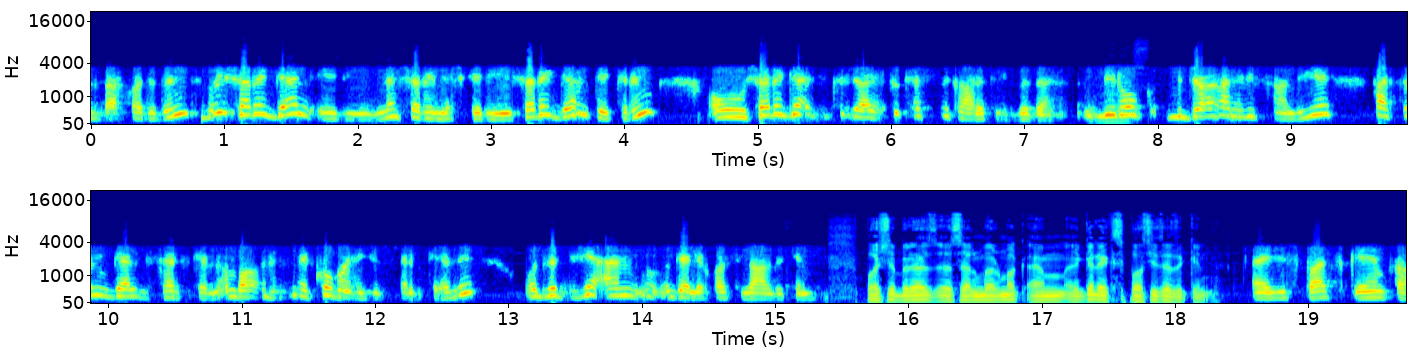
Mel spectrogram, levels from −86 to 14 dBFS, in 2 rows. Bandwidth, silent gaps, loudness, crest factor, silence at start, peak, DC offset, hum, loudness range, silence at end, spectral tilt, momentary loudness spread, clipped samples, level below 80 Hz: 11 kHz; none; -25 LUFS; 18 dB; 0 s; -8 dBFS; under 0.1%; none; 5 LU; 0 s; -6.5 dB/octave; 10 LU; under 0.1%; -64 dBFS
